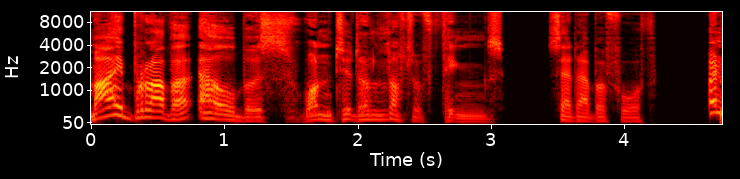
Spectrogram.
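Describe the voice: A quiet backdrop behind plain reading aloud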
